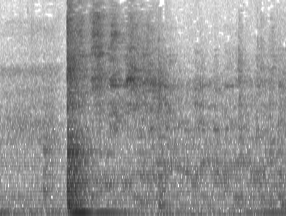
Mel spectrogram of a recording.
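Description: Small plastic spinning-top toy set spinning on a hard table: a sudden clack about half a second in, then a fading rattle as it spins.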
